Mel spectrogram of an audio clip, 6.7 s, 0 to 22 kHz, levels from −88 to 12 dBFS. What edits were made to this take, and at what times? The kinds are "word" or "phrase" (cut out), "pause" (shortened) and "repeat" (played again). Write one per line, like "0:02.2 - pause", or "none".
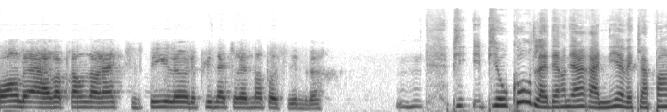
0:01.9 - word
